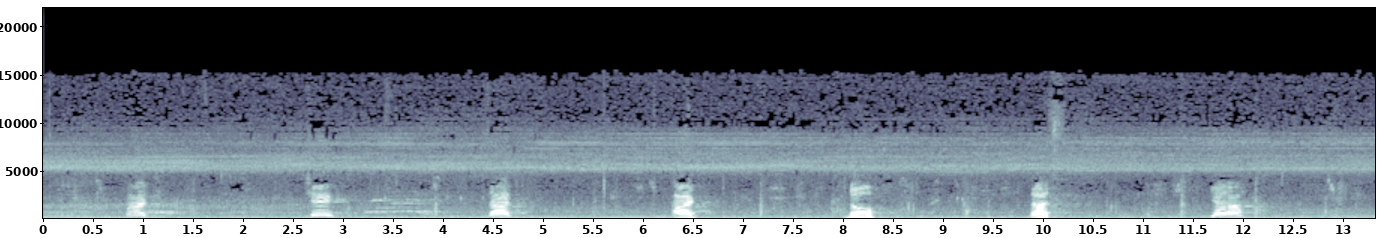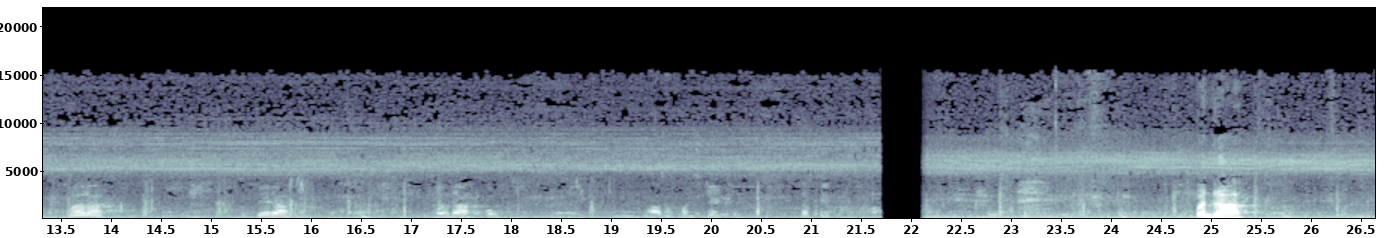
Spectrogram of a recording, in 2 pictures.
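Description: A group of young men shout counts in unison outdoors.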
